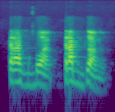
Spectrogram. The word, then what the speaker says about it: Trabzon: Mustafa, Trabzon. Did I pronounce it good? Trabzon.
